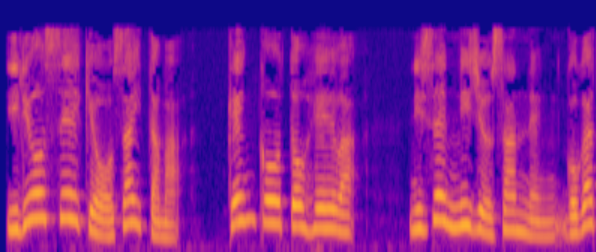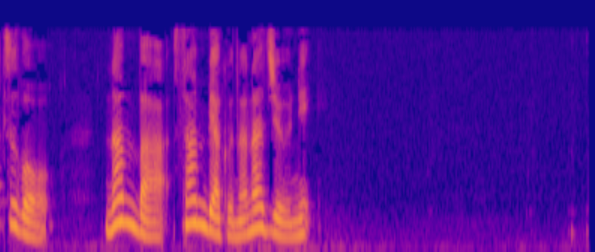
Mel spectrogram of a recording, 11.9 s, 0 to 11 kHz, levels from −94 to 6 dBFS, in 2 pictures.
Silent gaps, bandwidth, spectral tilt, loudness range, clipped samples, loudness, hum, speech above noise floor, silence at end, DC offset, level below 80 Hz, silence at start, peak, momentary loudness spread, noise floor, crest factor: none; 8 kHz; -5 dB/octave; 7 LU; under 0.1%; -23 LUFS; none; 47 dB; 2.85 s; under 0.1%; -64 dBFS; 0.05 s; -6 dBFS; 9 LU; -69 dBFS; 18 dB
